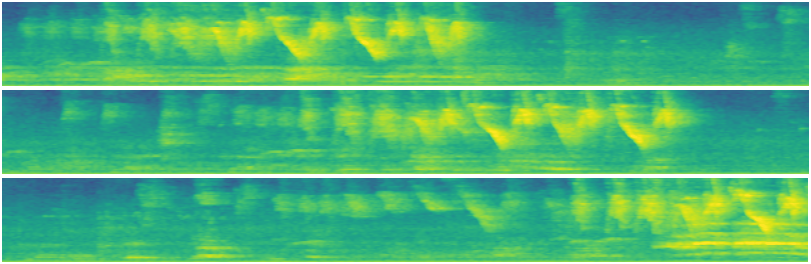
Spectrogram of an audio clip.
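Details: Bananaquit singing in Rio de Janeiro, Brazil: bursts of thin, very high, buzzy sweeping notes lasting about two seconds, repeated three times with quiet gaps, over a steady low hum.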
